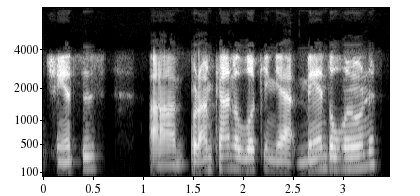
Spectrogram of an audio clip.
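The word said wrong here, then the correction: Mandaloun: uh, or I should say Mandalown, I guess is technically how it's pronounced.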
